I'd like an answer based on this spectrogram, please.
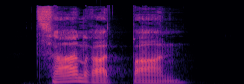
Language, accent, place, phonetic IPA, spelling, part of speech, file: German, Germany, Berlin, [ˈt͡saːnʁatˌbaːn], Zahnradbahn, noun, De-Zahnradbahn.ogg
- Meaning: rack railway, cog railway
